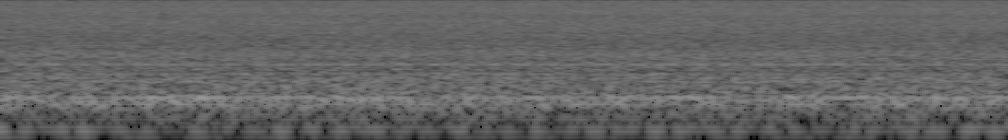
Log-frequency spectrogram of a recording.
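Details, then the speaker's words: Rode NTG microphone powered by a juice pack battery rather than USB, analog output; quiet even hiss with faint steady low hum, only minimal electronic noise compared with USB charger power. "but we can see that there's very you know minimal uh you know noise on the on the graph"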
